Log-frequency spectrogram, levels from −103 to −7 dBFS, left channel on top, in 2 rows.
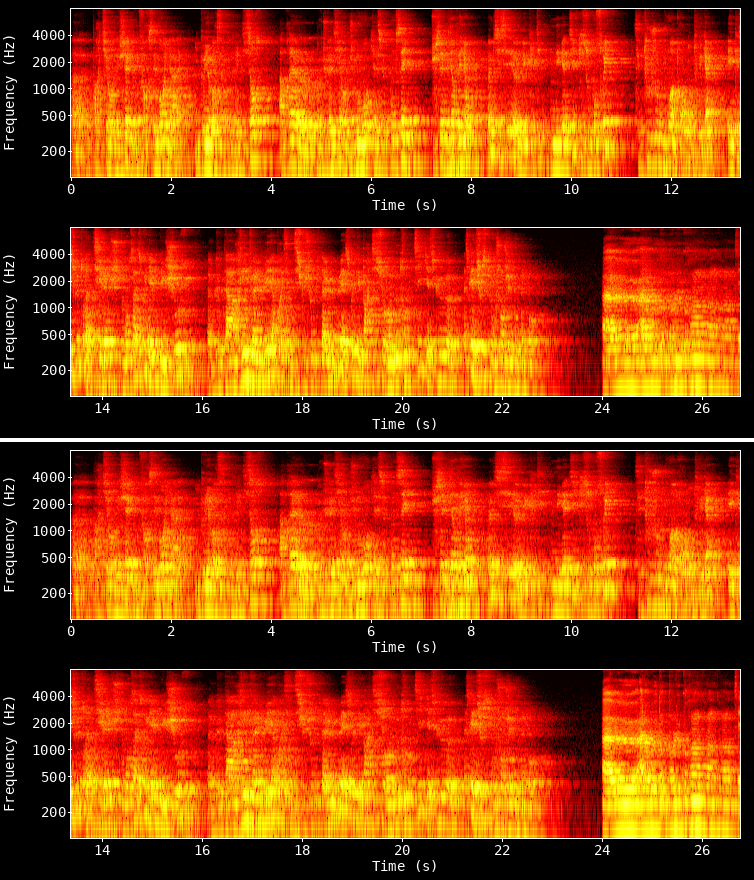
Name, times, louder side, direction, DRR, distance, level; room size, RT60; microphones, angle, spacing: voice 1, 0.0-2.2 2.5-3.8 4.2-6.8 7.2-8.0 8.3-10.7 11.3-12.8 13.1-15.7 16.1-22.6, left 1 dB, 75° left, -3 dB, 0.7 m, -33 dB
voice 2, 24.0-26.7, right 4 dB, 75° right, 2 dB, 0.5 m, -29 dB
3.0 x 2.8 x 3.7 m, 1.5 s
head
